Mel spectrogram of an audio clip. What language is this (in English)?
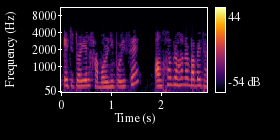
Assamese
